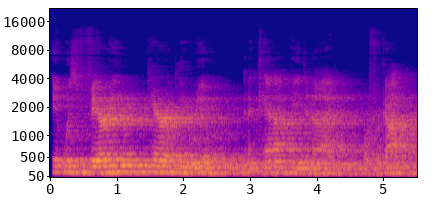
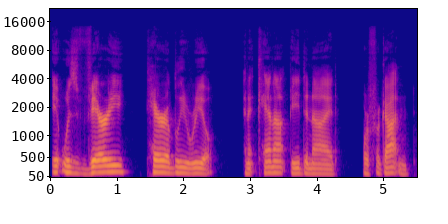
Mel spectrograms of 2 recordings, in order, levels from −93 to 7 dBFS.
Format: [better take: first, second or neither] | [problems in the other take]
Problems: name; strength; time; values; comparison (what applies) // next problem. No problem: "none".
second | room echo; noticeable; dies away in 3 s // off-mic speech; far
